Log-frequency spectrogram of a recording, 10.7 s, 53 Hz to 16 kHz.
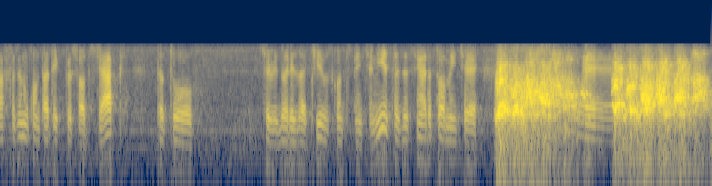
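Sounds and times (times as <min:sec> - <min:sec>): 
speech: 0:00.0 - 0:03.1, 0:04.0 - 0:10.6
dogs barking: 0:07.4 - 0:10.6.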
